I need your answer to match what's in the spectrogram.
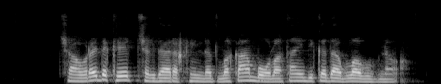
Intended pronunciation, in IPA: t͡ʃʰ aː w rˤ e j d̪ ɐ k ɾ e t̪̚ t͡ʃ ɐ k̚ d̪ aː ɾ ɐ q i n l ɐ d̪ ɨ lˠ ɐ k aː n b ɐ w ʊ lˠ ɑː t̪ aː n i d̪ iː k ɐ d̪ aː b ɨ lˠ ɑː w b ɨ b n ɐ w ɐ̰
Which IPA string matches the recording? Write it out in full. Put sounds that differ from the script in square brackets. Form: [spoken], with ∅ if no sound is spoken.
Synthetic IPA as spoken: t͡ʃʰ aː w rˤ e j d̪ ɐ k ɾ e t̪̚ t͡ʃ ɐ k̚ d̪ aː ɾ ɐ q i n l ɐ d̪ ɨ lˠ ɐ k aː n b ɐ w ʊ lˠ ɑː t̪ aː n i d̪ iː k ɐ d̪ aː b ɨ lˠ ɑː w b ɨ b n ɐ w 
